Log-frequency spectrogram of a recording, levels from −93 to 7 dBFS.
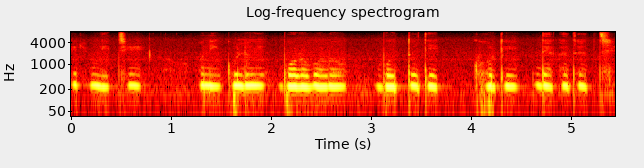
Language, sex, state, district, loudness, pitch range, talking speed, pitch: Bengali, female, Tripura, Unakoti, -17 LUFS, 240-255 Hz, 90 wpm, 250 Hz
